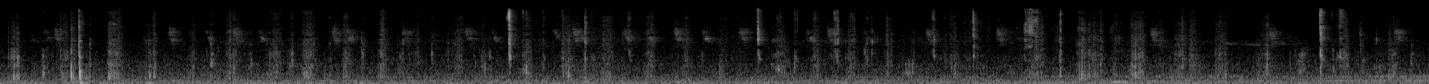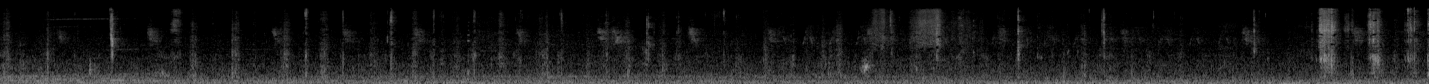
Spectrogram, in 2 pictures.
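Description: Close-up mouth sounds of a person biting into and chewing raw, crisp vegetables such as cucumber, with scattered sharp crunches and several louder bites near the end, over a steady low hum.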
